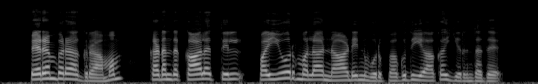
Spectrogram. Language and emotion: Tamil, neutral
